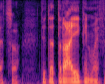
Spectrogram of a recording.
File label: "draig", Welsh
